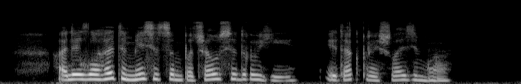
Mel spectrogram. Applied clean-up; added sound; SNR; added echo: neural diffusion model UNIVERSE++.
